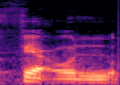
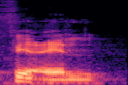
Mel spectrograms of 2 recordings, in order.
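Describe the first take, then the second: First: A u vowel follows the ain sound. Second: An i vowel follows the ain sound. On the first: "or fi'ul" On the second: "or fi'il"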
